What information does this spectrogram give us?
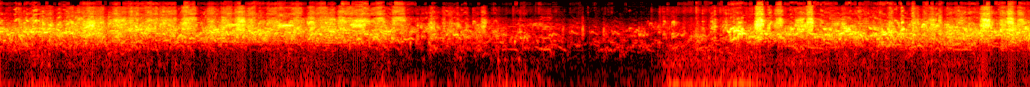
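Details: Budgerigar colony in an aviary chirping: busy, overlapping high twittering and squawky chirps that fade briefly in the middle, then return louder with sharp tweets.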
